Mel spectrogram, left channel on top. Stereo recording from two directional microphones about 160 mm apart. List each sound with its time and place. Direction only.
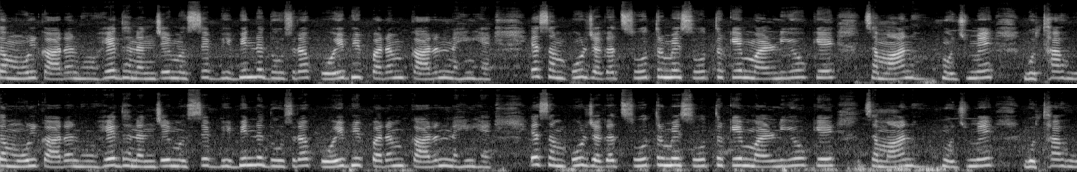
0.0 s a woman's voice: 20° right (ahead or behind)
